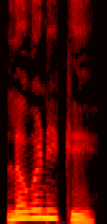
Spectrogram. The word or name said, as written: ಲಾವಣಿಗೆ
